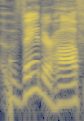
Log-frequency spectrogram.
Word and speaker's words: Vanderhoef: All right, we have Vanderhoef. Did I pronounce that right? Am I getting that right? That's right, yeah.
